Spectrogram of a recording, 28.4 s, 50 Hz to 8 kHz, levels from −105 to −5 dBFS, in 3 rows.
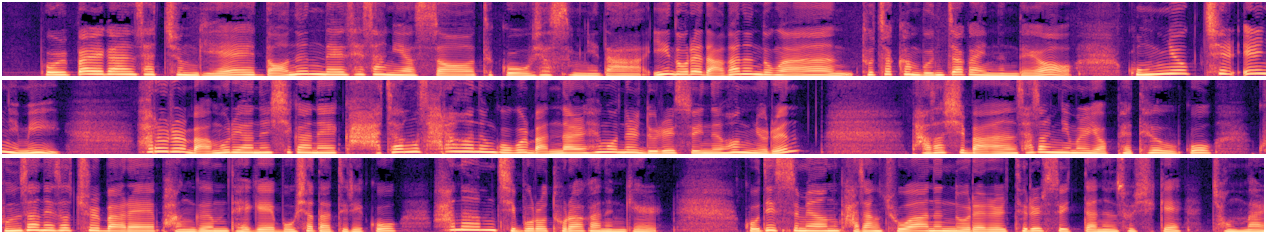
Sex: female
